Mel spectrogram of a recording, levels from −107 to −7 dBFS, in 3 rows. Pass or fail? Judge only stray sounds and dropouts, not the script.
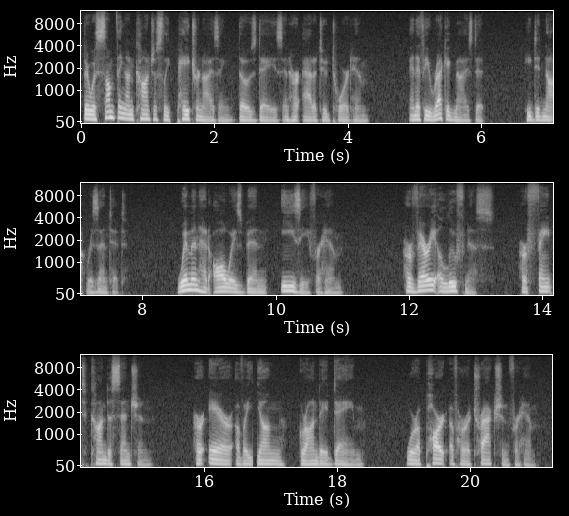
fail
